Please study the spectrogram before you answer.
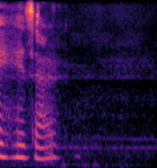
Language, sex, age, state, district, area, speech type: Assamese, female, 18-30, Assam, Jorhat, urban, spontaneous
